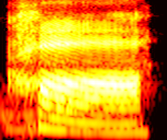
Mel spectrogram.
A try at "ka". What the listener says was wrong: If we can lower that vowel, please, then we've got it. Ka.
